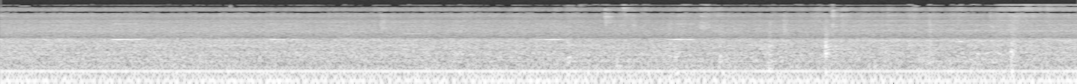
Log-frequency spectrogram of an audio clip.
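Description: A Citybus bus heard from inside the cabin while under way: a steady low engine drone with road and body noise. A few short, high beeps come through, about two seconds apart.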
